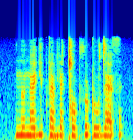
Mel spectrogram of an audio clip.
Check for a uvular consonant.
absent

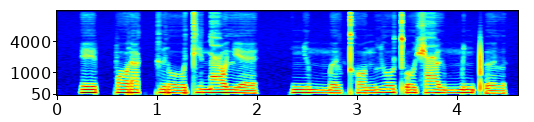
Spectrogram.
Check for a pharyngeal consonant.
present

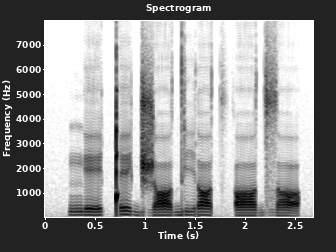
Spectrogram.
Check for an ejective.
present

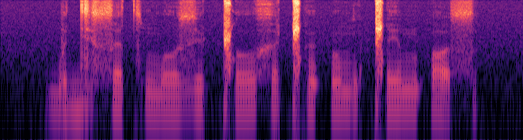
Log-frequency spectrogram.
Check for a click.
present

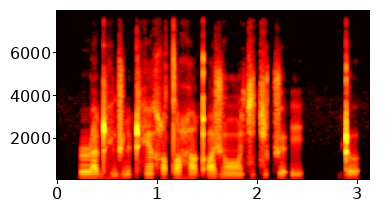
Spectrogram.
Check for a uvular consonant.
present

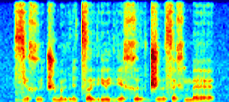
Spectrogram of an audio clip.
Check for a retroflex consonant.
present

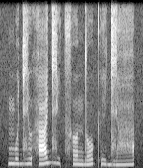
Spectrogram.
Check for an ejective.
present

